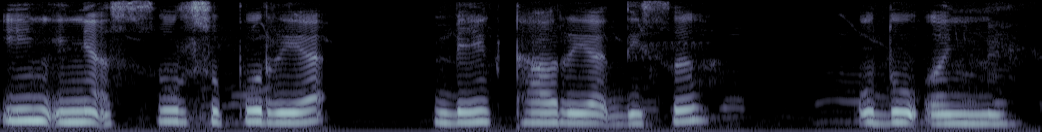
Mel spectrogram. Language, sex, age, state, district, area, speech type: Santali, female, 30-45, Jharkhand, Bokaro, rural, read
